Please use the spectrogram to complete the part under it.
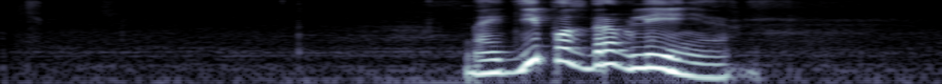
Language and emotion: Russian, neutral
